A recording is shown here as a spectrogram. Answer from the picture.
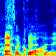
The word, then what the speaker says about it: Saquon: I've never heard it like that. – Saquon. Yeah. – It's Saquon. All right. And so between Saquon Barkley, Aaron Jones, Javonte Williams.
